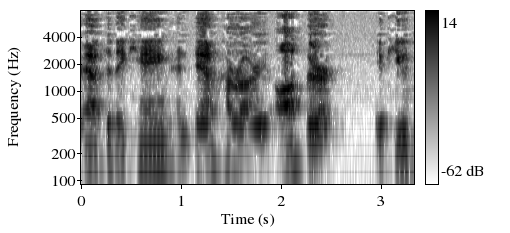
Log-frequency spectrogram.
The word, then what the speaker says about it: Harary: After They Came is my book, and my name is Dan Harary, Harary, rhymes with Ferrari.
